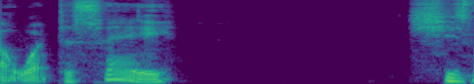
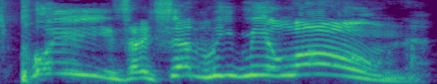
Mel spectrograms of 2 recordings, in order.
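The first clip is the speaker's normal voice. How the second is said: high-pitched panicked scream; slower than usual. Retold or imitated. Trapped woman begging a man in the elevator, screaming. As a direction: scream the plea, pitch shooting right up. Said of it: "she screams".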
